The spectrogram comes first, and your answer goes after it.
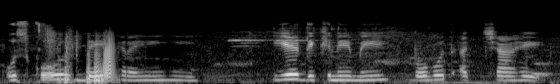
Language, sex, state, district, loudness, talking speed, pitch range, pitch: Hindi, female, Madhya Pradesh, Bhopal, -20 LUFS, 95 wpm, 190-210 Hz, 195 Hz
